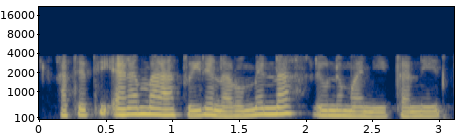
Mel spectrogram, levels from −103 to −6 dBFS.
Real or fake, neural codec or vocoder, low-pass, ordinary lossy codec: fake; codec, 16 kHz, 4.8 kbps, FACodec; 3.6 kHz; none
